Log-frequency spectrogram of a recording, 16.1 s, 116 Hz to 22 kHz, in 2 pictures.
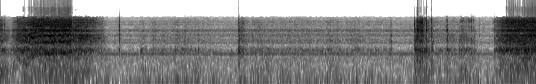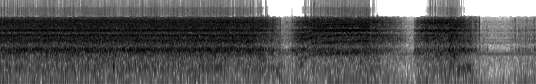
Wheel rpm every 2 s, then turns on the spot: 90, 20, 20, 40, 200, 190, 120, 60.
2-6 14-16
